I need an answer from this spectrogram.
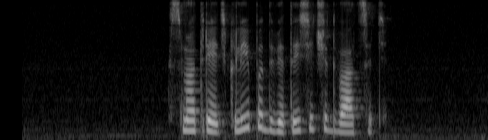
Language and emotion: Russian, neutral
